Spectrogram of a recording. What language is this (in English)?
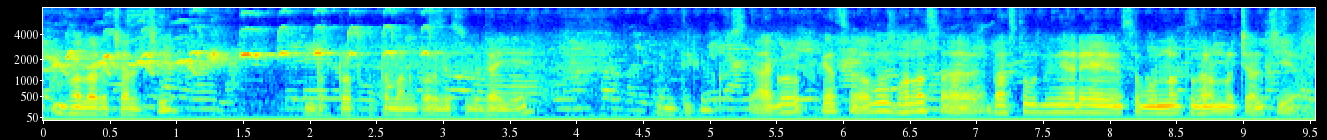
Odia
